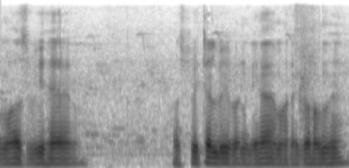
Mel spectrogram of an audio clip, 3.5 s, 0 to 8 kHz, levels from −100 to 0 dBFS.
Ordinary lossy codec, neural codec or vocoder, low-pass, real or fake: AAC, 48 kbps; none; 7.2 kHz; real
